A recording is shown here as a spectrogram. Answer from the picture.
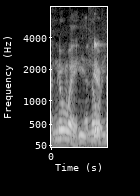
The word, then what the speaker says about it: Inoue: My Inoue, you said it correctly. Inoue.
